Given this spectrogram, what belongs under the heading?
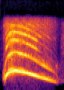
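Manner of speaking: very high, loud whoop; excited woo. Acted. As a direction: let out a party whoop. Toasting with scotch.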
